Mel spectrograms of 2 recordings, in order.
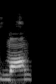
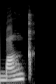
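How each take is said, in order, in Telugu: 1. ఆ అచ్చు తెరిచిన 'ah' శబ్దం. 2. ఆ అచ్చు చిన్న 'uh' శబ్దం. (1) "చాలా మంది దీన్ని మాంక్ మాంక్ అని చెప్పేసి ప్రొనౌన్స్ చేస్తూ ఉంటారు. This is very incorrect" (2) "it should be pronounced అస్ మంక్ only"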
